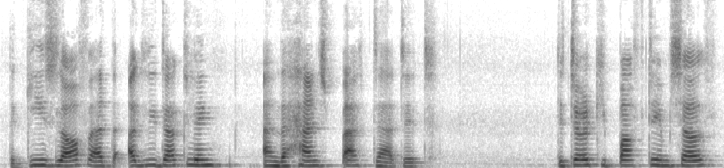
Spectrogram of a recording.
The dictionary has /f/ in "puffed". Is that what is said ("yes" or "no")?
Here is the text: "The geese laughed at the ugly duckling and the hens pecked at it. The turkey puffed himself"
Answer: yes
